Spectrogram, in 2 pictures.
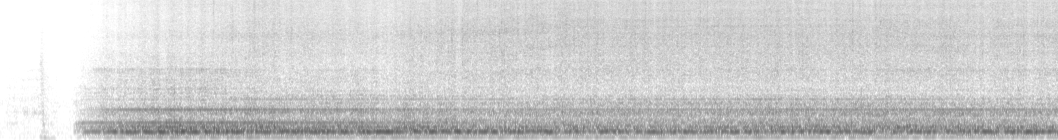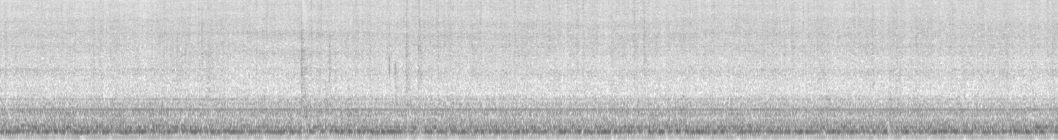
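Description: A dust collector motor hums loudly and steadily.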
